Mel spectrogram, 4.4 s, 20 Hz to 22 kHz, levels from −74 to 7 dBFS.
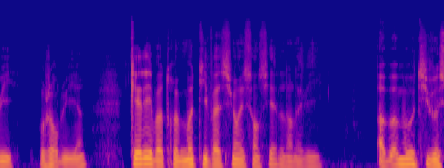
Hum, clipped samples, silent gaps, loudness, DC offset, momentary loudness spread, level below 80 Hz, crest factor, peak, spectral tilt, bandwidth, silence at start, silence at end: none; under 0.1%; none; -20 LUFS; under 0.1%; 13 LU; -56 dBFS; 18 dB; -2 dBFS; -7.5 dB/octave; 12.5 kHz; 0 s; 0 s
